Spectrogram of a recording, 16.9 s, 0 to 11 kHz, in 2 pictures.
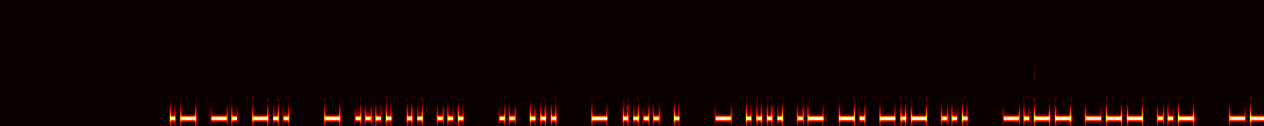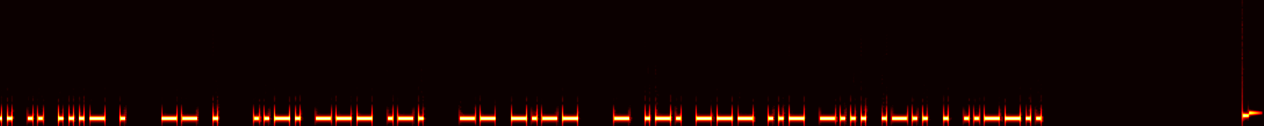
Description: Morse code, heard as a keyed tone, about 34 wpm, 700 Hz. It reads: AND THIS IS THE THANKS YOU GIVE ME FOR MY TROUBLE?
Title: Sentences from Top 1200 Words 35wpm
